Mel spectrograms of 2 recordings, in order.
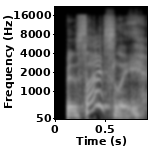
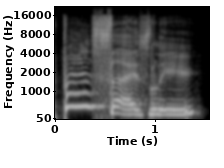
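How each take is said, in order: First: Said in the usual way. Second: PRECISELY stretched slowly with a rising end; slow, savoured "Precisely", ending upward; drawn-out delivery. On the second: Acted. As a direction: draw out PRECISELY, lifting the end. Redoes the word drawn out.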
